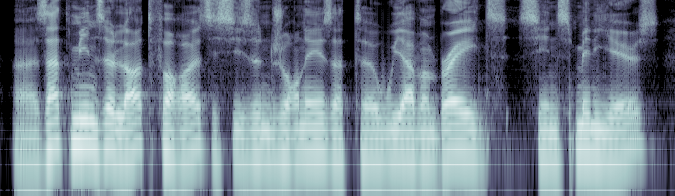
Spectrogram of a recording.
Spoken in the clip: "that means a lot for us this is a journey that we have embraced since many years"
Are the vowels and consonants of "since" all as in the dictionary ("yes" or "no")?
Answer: yes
